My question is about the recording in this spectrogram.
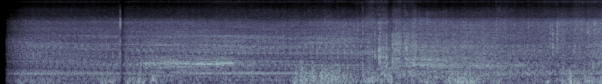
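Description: Compact excavator's diesel engine running steadily, with a sharp click about a second in and a short burst of clatter near the four-second mark.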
